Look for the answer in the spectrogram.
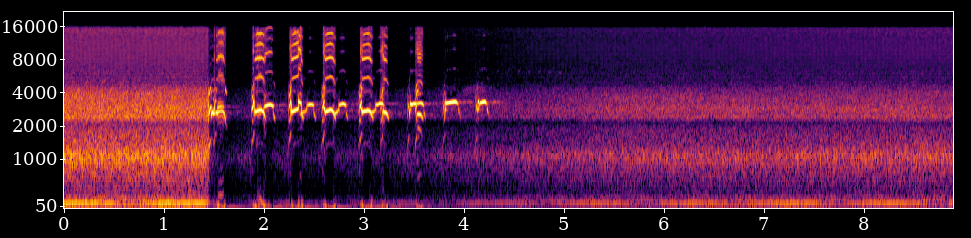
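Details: West End bald eagle, filmed by a live camera on the morning of 28 August 2023 at 07:02. After a hushed start, a loud burst of about eight sharp, squealing whistled notes comes in quick succession, then low humming background remains.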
